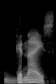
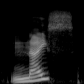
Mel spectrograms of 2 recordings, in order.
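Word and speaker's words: gneiss: is found commonly in gnice. That's the word g ne i ss. Is it pronounced nice? Well, I added the G sound to help you understand that it was different than the word nice.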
